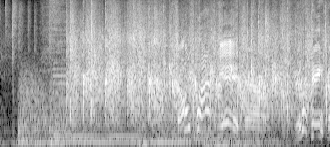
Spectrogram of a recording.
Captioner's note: crowd clapping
